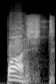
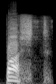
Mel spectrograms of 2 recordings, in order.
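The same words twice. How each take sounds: The two takes are said the same way.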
